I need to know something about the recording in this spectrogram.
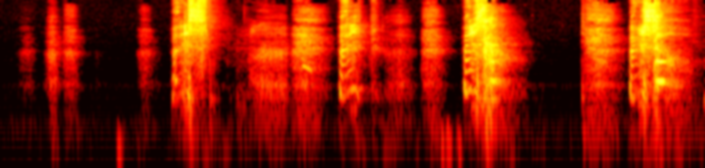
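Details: Person sneezing after trying sneezing powder and feeling stuffy: quick catching gasps build into a run of three or four forceful sneezes in a quiet room.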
